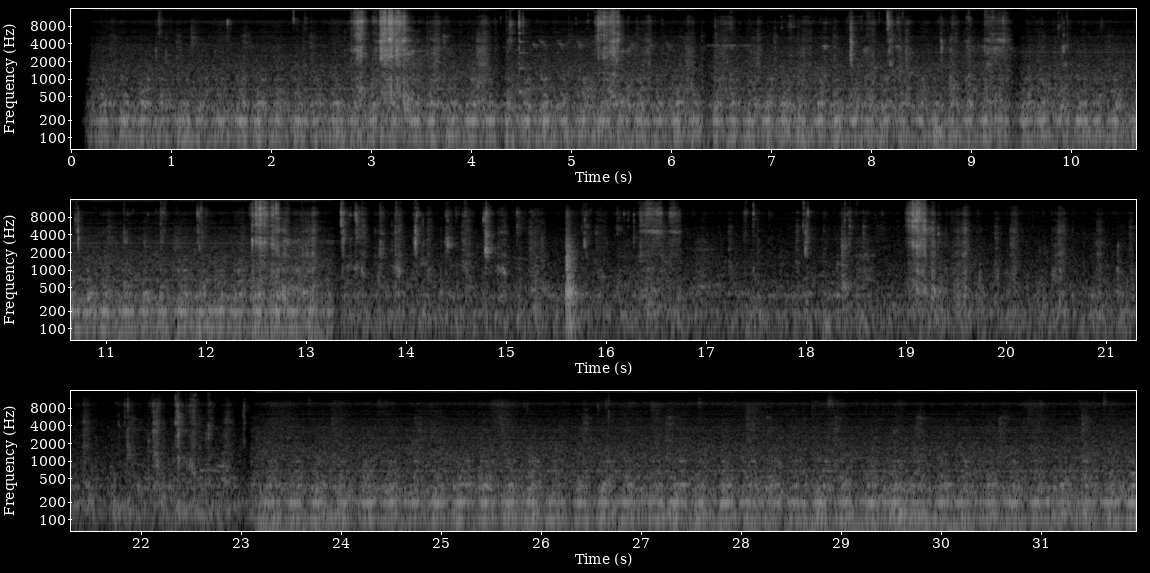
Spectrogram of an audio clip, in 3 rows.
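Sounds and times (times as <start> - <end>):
low hum: 0.2 - 13.3, 23.1 - 31.9.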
